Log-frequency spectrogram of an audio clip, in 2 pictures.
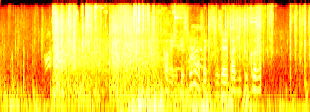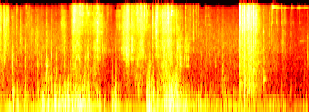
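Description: Rapid gunshots ring out in bursts.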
